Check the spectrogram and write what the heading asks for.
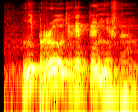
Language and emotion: Russian, positive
